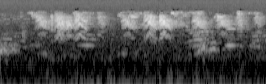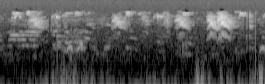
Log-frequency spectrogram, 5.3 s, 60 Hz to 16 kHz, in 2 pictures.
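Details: White stork nestlings take an evening meal at a nest in Leliaky, Poltava region, Ukraine, 21 July 2024, shown on a nest-cam stream. Rasping bursts come in close runs, with faint low knocks near the end.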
